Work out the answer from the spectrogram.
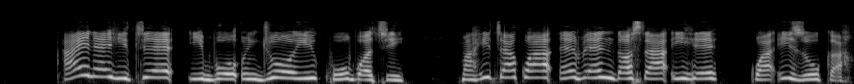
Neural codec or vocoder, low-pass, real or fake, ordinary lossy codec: codec, 16 kHz, 4.8 kbps, FACodec; none; fake; none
